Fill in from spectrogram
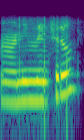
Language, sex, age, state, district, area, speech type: Kannada, female, 18-30, Karnataka, Tumkur, urban, conversation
